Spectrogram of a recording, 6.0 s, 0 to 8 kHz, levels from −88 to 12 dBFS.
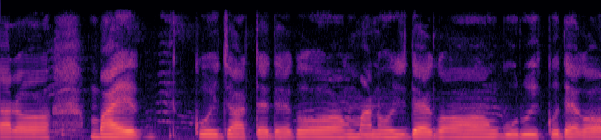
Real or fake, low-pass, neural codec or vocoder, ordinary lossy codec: real; 7.2 kHz; none; none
